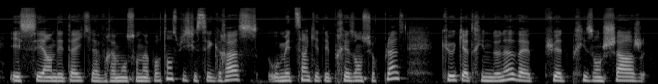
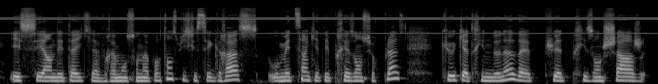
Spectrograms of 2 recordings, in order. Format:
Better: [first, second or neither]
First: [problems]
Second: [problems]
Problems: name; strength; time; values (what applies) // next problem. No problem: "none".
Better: first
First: high-pitched whine; faint; throughout; 8.5 kHz, 25 dB below the speech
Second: high-pitched whine; loud; throughout; 8.5 kHz, 8 dB below the speech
